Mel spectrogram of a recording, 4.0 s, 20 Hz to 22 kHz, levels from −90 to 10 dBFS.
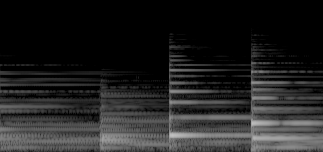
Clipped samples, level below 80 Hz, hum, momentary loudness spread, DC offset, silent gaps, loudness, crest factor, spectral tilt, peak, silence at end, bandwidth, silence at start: under 0.1%; -66 dBFS; none; 22 LU; under 0.1%; none; -29 LUFS; 18 dB; -7 dB/octave; -12 dBFS; 0 s; 6.6 kHz; 0 s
